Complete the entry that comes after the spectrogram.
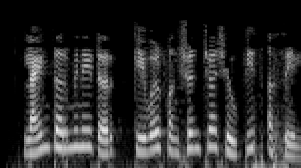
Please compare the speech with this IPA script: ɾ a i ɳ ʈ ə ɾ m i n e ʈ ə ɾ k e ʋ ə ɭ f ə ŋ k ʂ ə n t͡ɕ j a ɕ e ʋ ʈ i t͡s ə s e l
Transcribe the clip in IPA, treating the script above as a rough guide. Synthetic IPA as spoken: l a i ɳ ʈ ə ɾ m i n e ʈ ə ɾ k e ʋ ə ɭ f ə ŋ k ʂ ə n t͡ɕ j a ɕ e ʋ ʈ iː t͡s ə s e l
